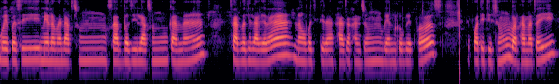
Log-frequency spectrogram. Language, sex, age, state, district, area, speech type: Nepali, female, 45-60, West Bengal, Jalpaiguri, rural, spontaneous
